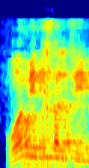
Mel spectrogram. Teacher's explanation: ومن خلفہم, نون ساکن کے بعد خو آنے کی وجہ سے اظہار ہے, اظہار حقیقی یا اظہار حلقی. خلفہم میں خوا پر ہے, لام ساکن لام باریک ہے. فا کو جلدی سے پڑھیں گے.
